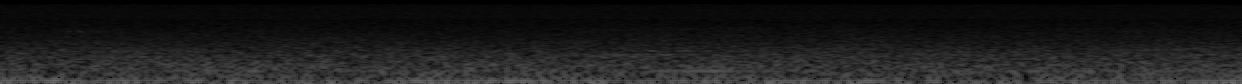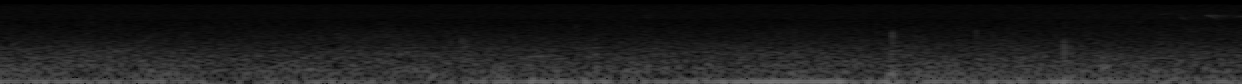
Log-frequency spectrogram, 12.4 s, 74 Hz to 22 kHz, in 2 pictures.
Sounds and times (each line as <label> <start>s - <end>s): Birdsong 12.0s - 12.4s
